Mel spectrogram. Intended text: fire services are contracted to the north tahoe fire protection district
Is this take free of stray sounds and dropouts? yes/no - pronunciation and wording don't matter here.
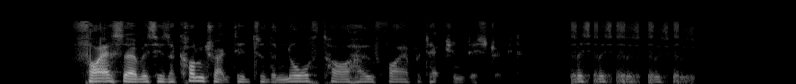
no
